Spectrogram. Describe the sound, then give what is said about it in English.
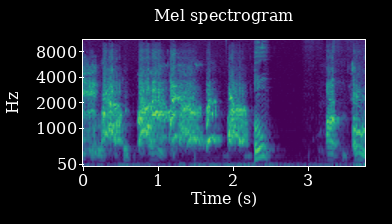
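A dog barks with a sharp, high yelp amid people talking; the barking is brief and sits between stretches of conversational speech. “we've had a little bit of a dog drama going on here.”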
